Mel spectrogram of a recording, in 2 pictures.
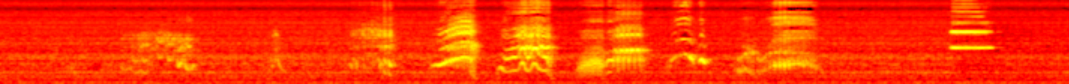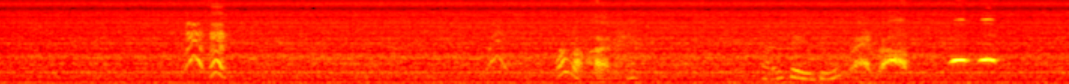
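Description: A parrot squawks and chatters close by.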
